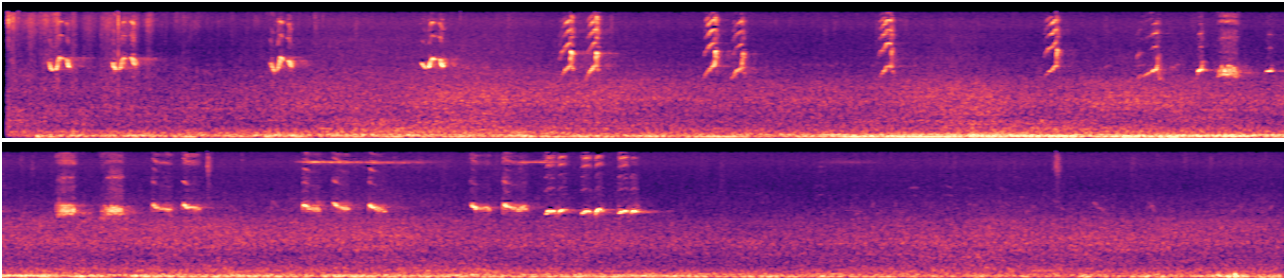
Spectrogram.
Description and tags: Birds and City Ambience
Recorded outside The White Lotus Lounge Meditation Center on a rainy day.
Enjoy!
